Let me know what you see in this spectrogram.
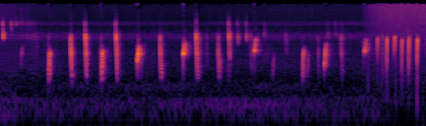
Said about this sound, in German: Abendsegler, jagend, immer wieder mit finalen Jagdrufen, sogenannten Final Buzzes.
